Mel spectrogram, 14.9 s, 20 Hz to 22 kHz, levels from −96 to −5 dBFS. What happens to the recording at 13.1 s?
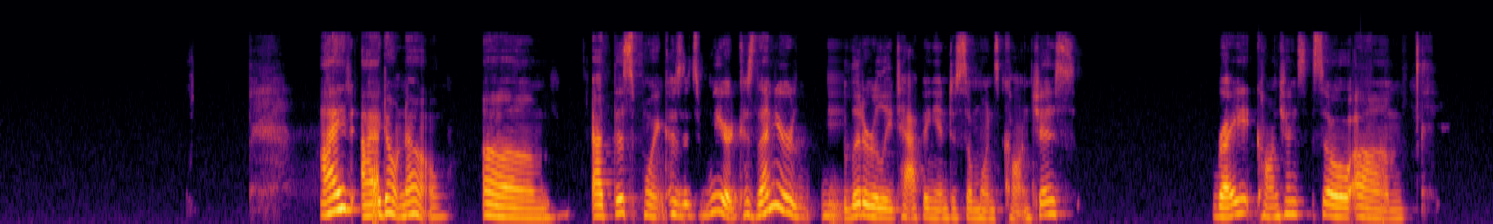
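At 13.1 s, as across the whole recording, the speech has passed through a low-rate transform codec, likely Bluetooth LC3 compression, consistent with 10 ms frames at around 48 kbps. Sparse upper-band content is replaced with fill noise, leaving a plainly audible breathy, grainy edge on the speech.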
